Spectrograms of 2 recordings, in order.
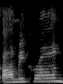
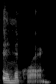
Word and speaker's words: Omicron: Yeah, I believe the correct Greek pronunciation, and I'm not Greek, so don't take my word for this entirely, is Omicron, but an acceptable is Omicron.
